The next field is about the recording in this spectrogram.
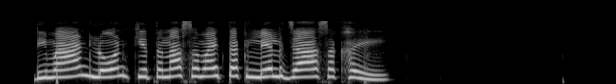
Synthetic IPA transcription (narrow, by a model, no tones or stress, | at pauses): ɖimaɳɖlonket̪nasəməjt̪əkleld͡ʒasəkʰəj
